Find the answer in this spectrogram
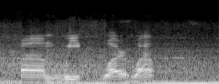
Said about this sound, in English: Fire engine. At least the sirens weren't on.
